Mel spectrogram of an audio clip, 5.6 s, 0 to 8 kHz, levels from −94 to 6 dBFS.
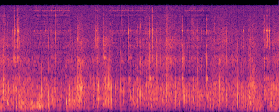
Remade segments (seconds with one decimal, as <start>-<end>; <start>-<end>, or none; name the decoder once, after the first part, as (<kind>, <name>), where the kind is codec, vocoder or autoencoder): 0.7-1.4 (vocoder, HiFi-GAN); 2.2-2.9; 3.7-4.2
